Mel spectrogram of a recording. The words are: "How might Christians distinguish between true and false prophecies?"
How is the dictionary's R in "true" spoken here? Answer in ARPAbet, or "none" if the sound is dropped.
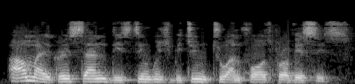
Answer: none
